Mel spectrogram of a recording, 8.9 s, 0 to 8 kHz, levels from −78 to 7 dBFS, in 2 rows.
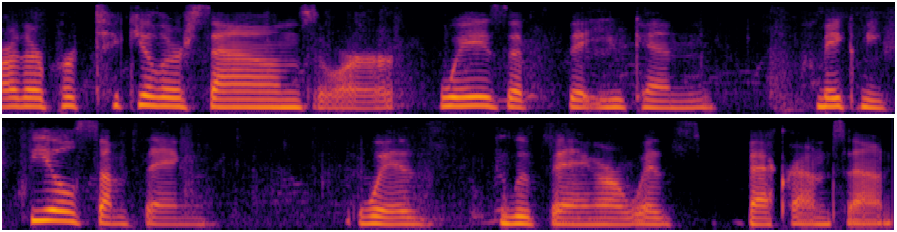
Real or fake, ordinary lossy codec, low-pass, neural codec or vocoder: real; Opus, 16 kbps; 7.2 kHz; none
